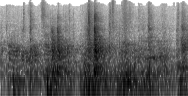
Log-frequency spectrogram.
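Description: Scattered short thuds and slaps in an MMA ring: the fighters' bare feet on the canvas and strikes landing, with the loudest knocks about half a second and a second in.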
